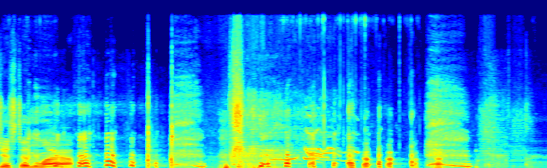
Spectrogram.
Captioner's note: laughing; both laughing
